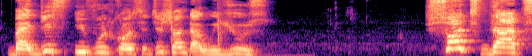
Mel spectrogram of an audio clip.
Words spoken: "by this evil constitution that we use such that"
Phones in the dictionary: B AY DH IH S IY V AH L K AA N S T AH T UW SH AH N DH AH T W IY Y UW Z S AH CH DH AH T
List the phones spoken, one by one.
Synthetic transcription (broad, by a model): B AY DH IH S IY V AH L K AA N S T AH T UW SH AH N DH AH T W IY Y UW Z S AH CH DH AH T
